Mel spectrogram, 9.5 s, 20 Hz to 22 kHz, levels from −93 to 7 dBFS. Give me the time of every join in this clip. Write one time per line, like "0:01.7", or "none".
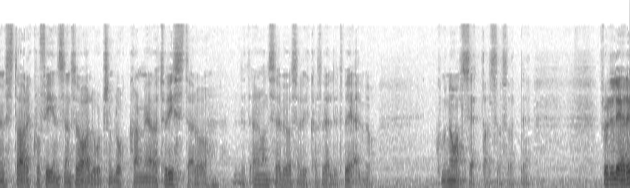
0:05.4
